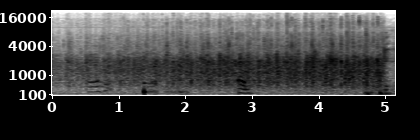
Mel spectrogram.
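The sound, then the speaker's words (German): A crowd applauds steadily for several seconds at the end of a talk at the 38C3 conference, a dense, even wash of clapping, with a few faint voices briefly rising beneath it. “Gibt eine Runde Applaus.”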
